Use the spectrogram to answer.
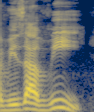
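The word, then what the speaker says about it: vis-à-vis: याद रखिए विस आ विस नहीं है ये, इसको प्रोनाउंस, इसका उच्चारण किया जाता है विज, ज, ज, जेड साउंड है इसके अंदर, विजा वी, और ये वाला एस प्रोनाउंस ही नहीं होता है, तो इसको प्रोनाउंस आप ऐसे करेंगे विज, वी आई जेड ए वी, विजा वी।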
